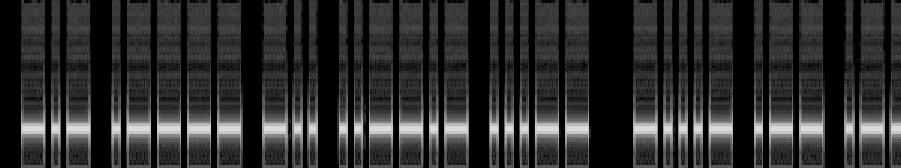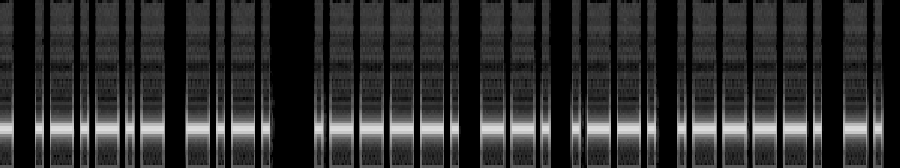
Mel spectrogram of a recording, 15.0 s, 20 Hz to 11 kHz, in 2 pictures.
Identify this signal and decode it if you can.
Morse code, heard as a keyed tone, about 19 wpm, 800 Hz. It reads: K1D_3 <BT>WW.C 'GP'N
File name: morse mp3 / revision14-vitesse 18 mots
